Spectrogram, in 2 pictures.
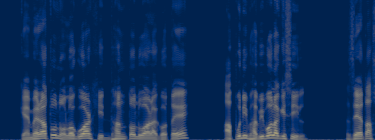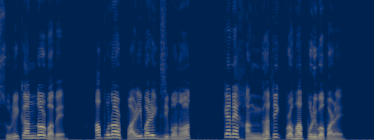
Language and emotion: Assamese, angry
